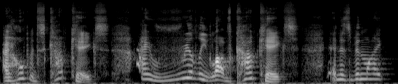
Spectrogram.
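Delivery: high, gushing, bouncy voice; excited. Acted. Pinkie gushing about cupcakes, high and excited. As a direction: squeal over cupcakes. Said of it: "bounce excitedly".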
